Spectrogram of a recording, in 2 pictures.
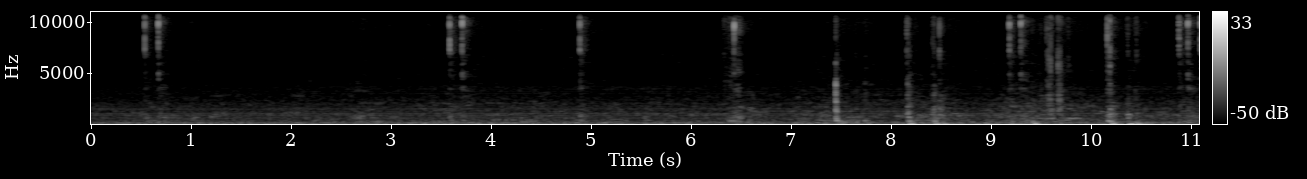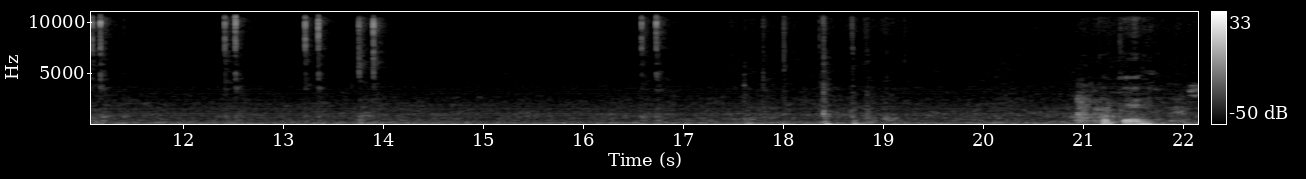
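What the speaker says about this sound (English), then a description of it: "I click start button." Computer mouse clicks on software buttons in a WhatsApp marketing program, a scattered series of faint sharp ticks spread through a quiet room with a low hum.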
